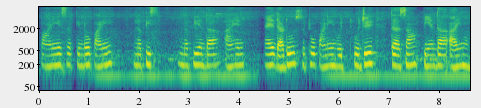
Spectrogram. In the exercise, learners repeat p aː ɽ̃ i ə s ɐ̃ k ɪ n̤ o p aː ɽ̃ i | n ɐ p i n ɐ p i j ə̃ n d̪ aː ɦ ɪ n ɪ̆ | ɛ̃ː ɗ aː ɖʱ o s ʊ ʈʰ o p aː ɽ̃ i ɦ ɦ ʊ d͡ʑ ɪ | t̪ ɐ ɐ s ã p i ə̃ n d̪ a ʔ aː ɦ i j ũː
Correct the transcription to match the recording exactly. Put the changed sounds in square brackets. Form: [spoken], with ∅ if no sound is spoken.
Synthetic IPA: p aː ɽ̃ i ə s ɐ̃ k ɪ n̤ o p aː ɽ̃ i | n ɐ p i n ɐ p i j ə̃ n d̪ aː ɦ ɪ n ɪ̆ | ɛ̃ː ɗ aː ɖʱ o s ʊ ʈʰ o p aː ɽ̃ i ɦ ɦ ʊ d͡ʑ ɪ | t̪ ɐ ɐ s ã p i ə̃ n d̪ a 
